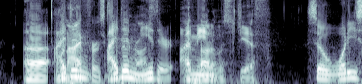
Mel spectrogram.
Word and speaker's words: GIF: What is the correct pronunciation? It's the most natural, logical way to pronounce it. That's why when everyone comes across the word for the first time, they use a hard G.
